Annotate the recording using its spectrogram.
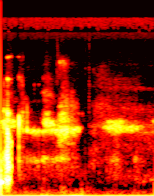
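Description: A person's voice, faint and breathy, after a spoken word trails off at the start.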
